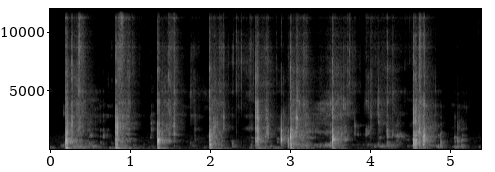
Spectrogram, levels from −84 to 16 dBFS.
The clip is remade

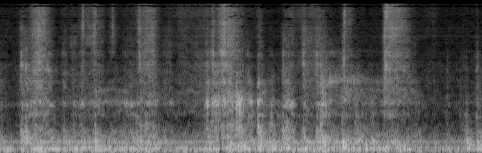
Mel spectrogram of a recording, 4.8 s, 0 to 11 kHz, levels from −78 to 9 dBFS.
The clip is remade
